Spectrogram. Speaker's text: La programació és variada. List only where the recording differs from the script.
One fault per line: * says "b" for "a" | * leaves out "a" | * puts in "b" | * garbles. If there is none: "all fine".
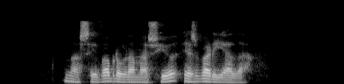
* puts in "seva"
